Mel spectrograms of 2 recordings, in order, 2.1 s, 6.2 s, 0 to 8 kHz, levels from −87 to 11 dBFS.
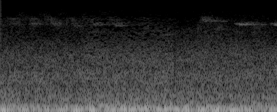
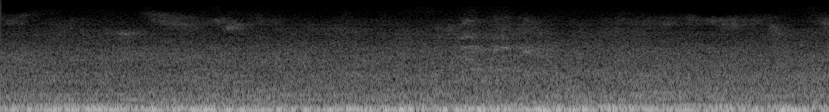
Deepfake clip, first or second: second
